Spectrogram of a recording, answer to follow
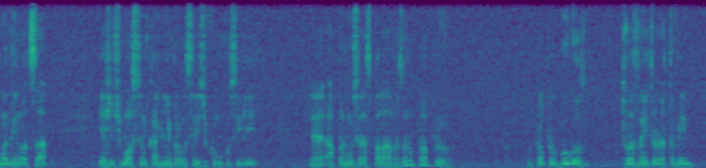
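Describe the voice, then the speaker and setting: A gravelly, dark-toned Brazilian man gives a community English lesson on video. He explains patiently in Portuguese, slowing down to say each English phrase clearly. A faint low rumble sits under his voice. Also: low-quality recording. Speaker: English teacher. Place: church classroom.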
